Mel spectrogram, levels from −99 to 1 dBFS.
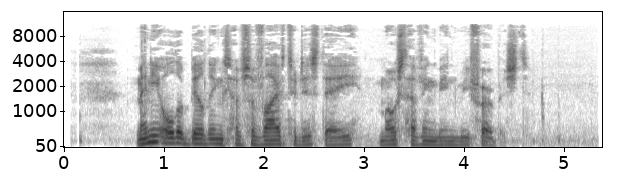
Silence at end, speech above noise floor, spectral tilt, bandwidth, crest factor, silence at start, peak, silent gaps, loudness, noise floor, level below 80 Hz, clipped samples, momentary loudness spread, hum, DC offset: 0.75 s; 32 dB; -5.5 dB/octave; 11.5 kHz; 20 dB; 0.3 s; -10 dBFS; none; -30 LUFS; -61 dBFS; -58 dBFS; under 0.1%; 10 LU; none; under 0.1%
